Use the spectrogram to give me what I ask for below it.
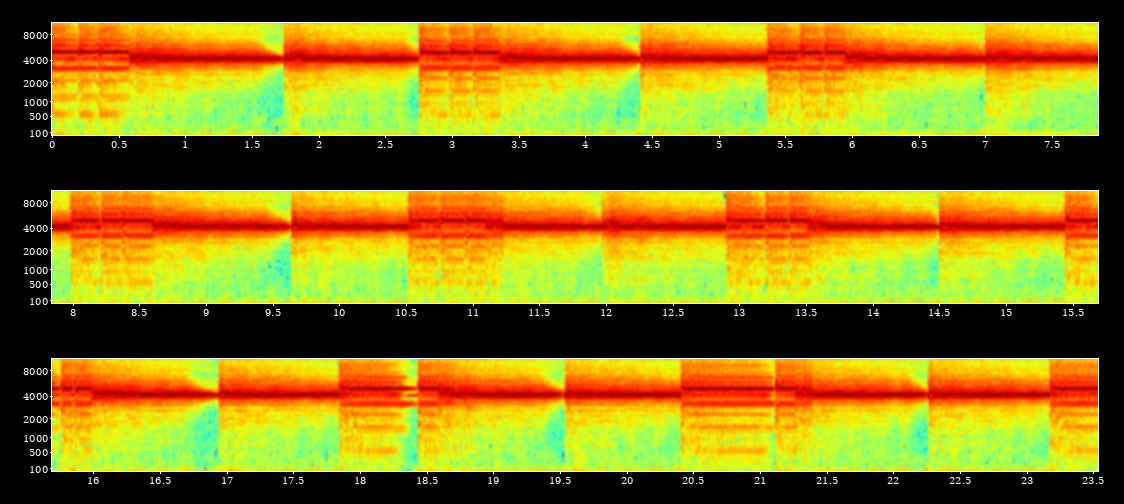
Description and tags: Dismusical membranic audionervonic nonpleasural psychotherapy
creepy, dissonance, earpain, psycho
